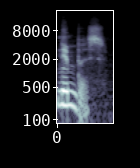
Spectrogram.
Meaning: 1. A circle of light; a halo 2. A grey rain cloud
- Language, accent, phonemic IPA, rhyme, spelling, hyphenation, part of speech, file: English, General American, /ˈnɪmbəs/, -ɪmbəs, nimbus, nimb‧us, noun, En-us-nimbus.ogg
